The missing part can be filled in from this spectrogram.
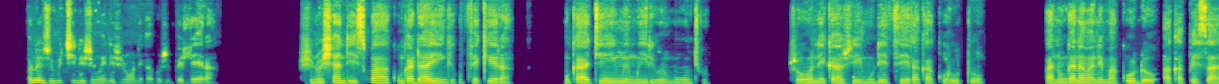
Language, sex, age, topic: Ndau, female, 36-49, health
